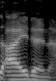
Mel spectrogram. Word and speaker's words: Aidan: My name is Aiden, A-I-D-A-N,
